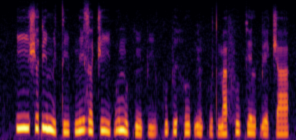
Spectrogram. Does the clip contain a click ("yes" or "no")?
no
